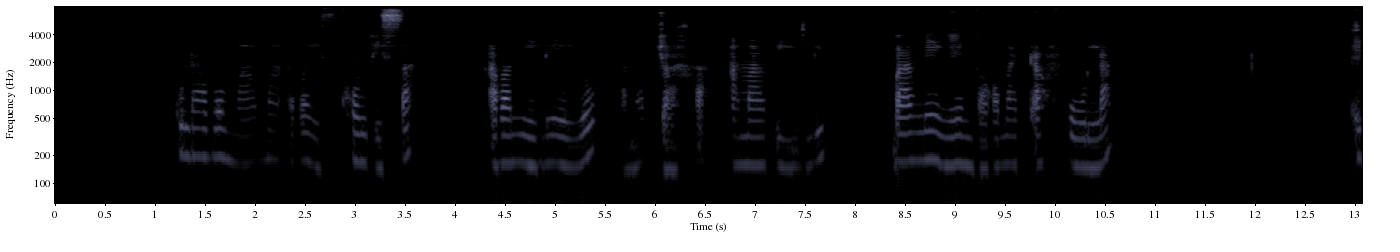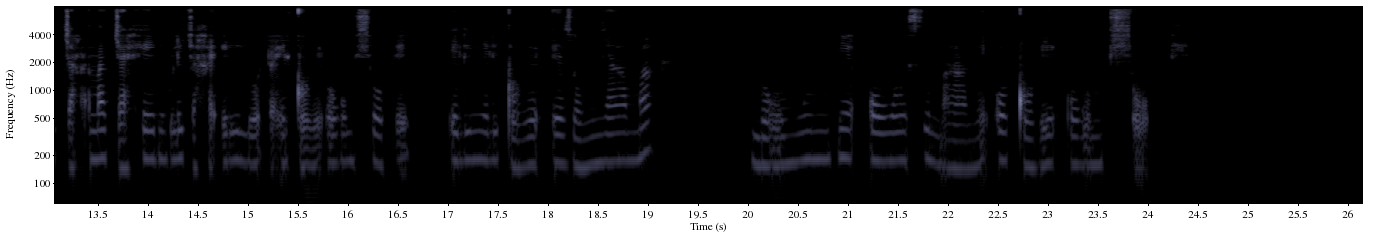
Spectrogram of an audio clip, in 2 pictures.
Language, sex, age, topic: North Ndebele, female, 25-35, health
